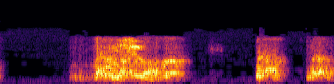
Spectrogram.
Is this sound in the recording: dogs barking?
yes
